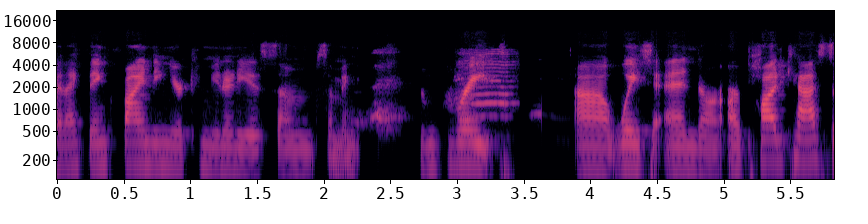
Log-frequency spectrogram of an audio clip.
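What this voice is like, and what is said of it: American accent. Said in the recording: “you can hear from my accent, I'm American”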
